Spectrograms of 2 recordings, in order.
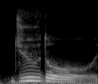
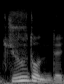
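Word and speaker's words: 柔道: 주도, 일본어 발음으로 주도인데 주도기 때문에 비겁하게 얘기하면 안 돼.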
